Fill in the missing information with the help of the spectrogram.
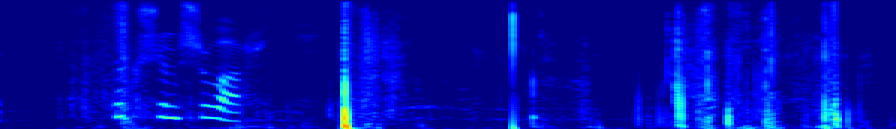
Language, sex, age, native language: Icelandic, male, 9, Icelandic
